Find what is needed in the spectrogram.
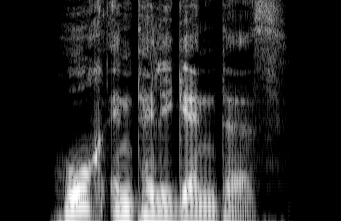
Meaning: strong/mixed nominative/accusative neuter singular of hochintelligent
- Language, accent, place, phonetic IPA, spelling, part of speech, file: German, Germany, Berlin, [ˈhoːxʔɪntɛliˌɡɛntəs], hochintelligentes, adjective, De-hochintelligentes.ogg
